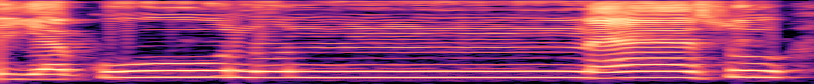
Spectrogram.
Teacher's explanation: واو ساکن ہے اور کاف پر پیش ہے تو آپ نے اس کو واو مدہ کو ایک الف تک لمبا کر کے پڑھنا ہے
